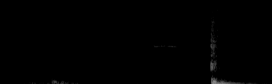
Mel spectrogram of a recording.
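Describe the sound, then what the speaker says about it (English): A house cat gives a single short meow in a quiet room, preceded by faint soft bumps and followed by a sudden close thump. "Oh, we have a cat."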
